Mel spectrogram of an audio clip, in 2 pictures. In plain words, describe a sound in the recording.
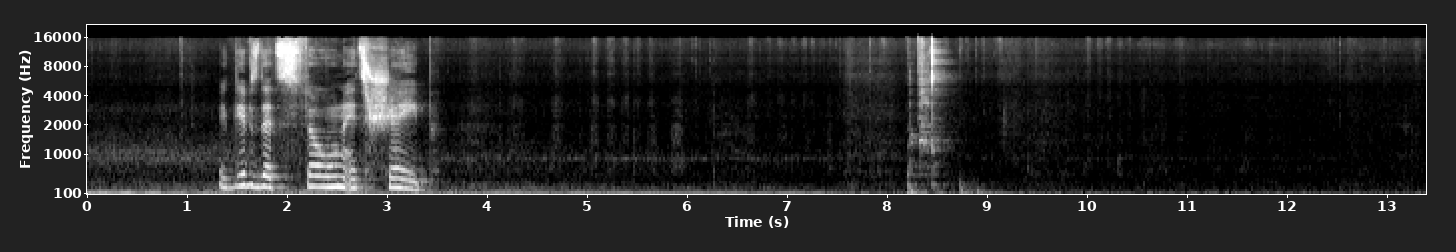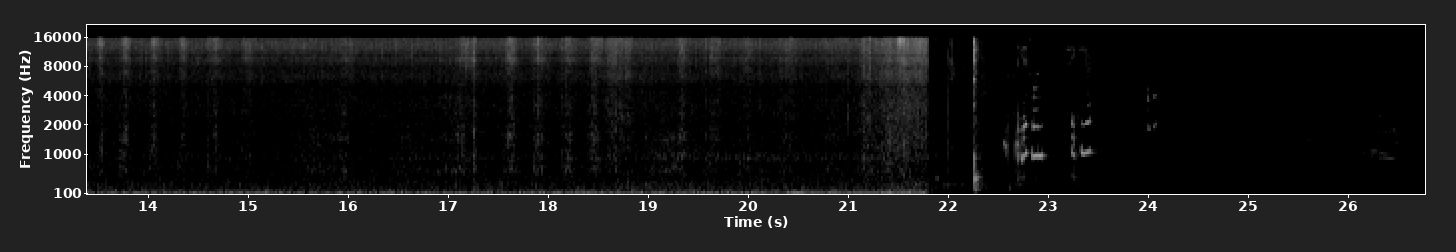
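A paintbrush taps and brushes softly on a canvas.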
